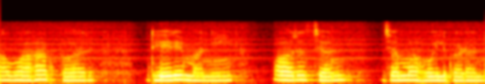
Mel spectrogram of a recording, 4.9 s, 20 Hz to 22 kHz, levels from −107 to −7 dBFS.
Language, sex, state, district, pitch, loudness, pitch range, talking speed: Bhojpuri, female, Uttar Pradesh, Ghazipur, 200 Hz, -15 LUFS, 190-205 Hz, 125 wpm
